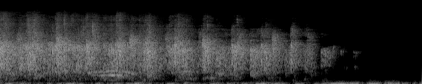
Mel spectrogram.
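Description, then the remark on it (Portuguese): A crowd applauds the Lord in the evening, bursting into sustained applause, many hands clapping in a dense, bright wash that holds steady for about three seconds before fading out quickly. “Aplauda ao Senhor nessa noite.”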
